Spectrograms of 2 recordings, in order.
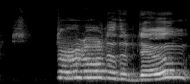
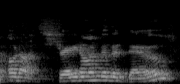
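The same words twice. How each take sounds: First: High, slow sung question; sung, mock opera phrase, drawn out. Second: Said in the usual way. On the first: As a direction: croon the line up high.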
